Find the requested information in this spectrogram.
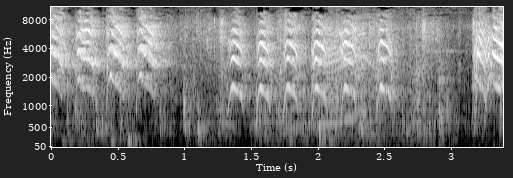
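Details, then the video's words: Parrot squeaks: a run of short, sharply rising chirps repeated about every quarter second, plus one long thin upward whistle, ending in a loud burst of harsh chatter. "Amazing Parrot Talking Sounds Videos | Parrot Voice| Mitthu Ki Awaaz | Parrot Ki Awaaz"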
